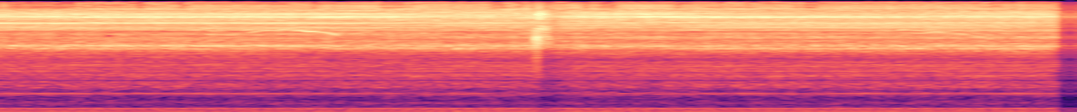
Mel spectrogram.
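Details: Sega Dreamcast GD-ROM drive with failing capacitors (slow loading, failing to read discs unless retried), disc inserted, tray closed: steady high whir at one constant speed, no seek clicks, drive has quit trying to read.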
